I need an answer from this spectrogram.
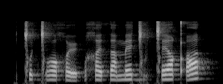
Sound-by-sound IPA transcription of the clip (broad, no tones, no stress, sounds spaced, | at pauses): ǀ ʊ ɡ͡ǀ ɔ χ ø | χ ɛ θ a m ɛ ɡ͡ǀ u ǀ ɛ qʼ a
